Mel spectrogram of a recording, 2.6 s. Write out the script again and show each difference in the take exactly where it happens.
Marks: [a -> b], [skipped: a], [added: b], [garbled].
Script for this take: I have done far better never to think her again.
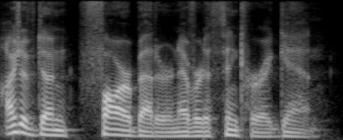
I have done far better never to think her again.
